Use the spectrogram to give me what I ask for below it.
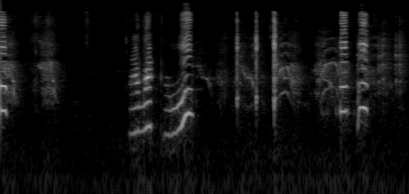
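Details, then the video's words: Parrot vocalizing in scattered bursts: gliding, rising harmonic whistles, sharp clicks and squawky, speech-like syllables separated by brief pauses. "Talking Parrot Natural Sounds"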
